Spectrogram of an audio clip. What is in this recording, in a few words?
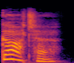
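"garter", British English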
